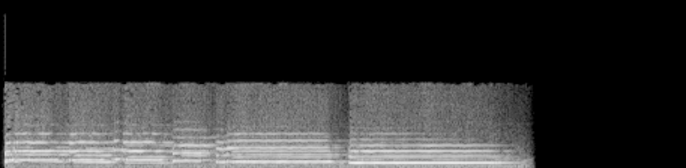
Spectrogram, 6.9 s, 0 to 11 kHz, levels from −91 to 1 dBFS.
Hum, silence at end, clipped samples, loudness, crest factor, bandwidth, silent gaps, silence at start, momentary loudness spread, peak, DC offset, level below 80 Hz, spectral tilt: none; 1.55 s; under 0.1%; -13 LUFS; 12 dB; 5.8 kHz; none; 0.05 s; 4 LU; -2 dBFS; under 0.1%; -42 dBFS; -9.5 dB/octave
